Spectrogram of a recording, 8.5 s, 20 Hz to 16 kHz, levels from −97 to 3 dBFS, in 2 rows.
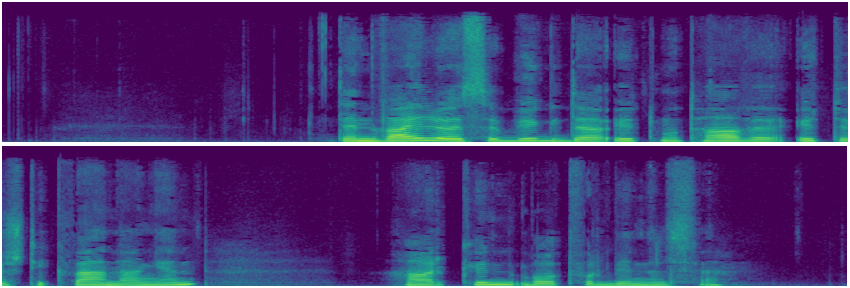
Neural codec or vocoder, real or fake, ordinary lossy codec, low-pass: codec, 44.1 kHz, 7.8 kbps, DAC; fake; AAC, 48 kbps; 14.4 kHz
